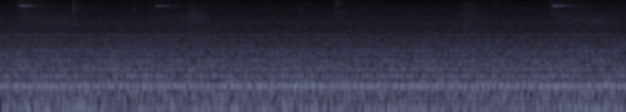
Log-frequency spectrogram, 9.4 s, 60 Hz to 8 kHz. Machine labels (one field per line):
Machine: pump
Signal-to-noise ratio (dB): 0 dB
